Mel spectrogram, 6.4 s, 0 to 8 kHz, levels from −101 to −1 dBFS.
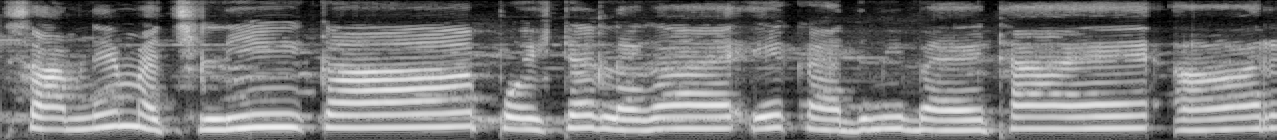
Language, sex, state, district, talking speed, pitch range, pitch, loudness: Hindi, female, Punjab, Kapurthala, 105 wpm, 235-270 Hz, 250 Hz, -14 LUFS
